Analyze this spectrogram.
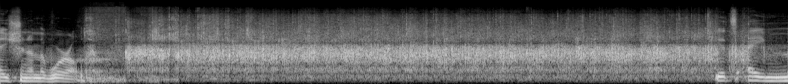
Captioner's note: applause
